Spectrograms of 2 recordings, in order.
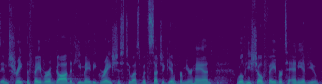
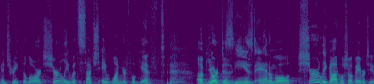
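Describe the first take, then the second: First: Said in the usual way. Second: Tongue-in-cheek, with a laugh breaking in; mock praise for a worthless gift; sarcastic. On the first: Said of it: "this is actually sarcasm". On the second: Preacher voicing God mocking the diseased offering, lightly sarcastic. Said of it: "he's being kinda tongue-in-cheek here".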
